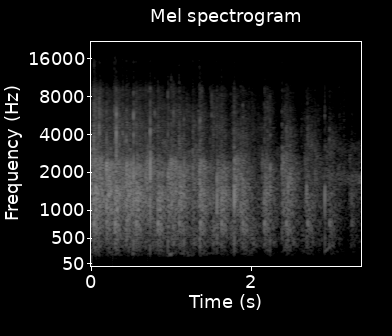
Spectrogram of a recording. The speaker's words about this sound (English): I think that deserves a more robust round of applause. That was wonderful. Thank you.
